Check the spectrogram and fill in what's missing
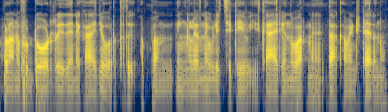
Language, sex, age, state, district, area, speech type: Malayalam, male, 18-30, Kerala, Kozhikode, urban, spontaneous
